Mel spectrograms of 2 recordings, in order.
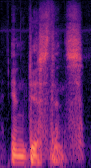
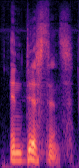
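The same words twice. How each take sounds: First: Soft, low, murmured; preacher murmuring the point; hushed. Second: Said in the usual way. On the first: Acted. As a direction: drop to a near whisper. Hushed first take.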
